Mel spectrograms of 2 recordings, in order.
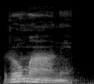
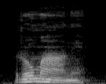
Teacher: in some varieties of Sicilian, d becomes r, an alveolar tap when followed by a vowel. That's a consonant you might associate with r more than d, especially at the beginning of a word.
